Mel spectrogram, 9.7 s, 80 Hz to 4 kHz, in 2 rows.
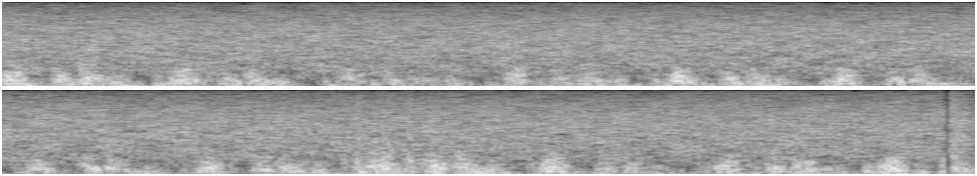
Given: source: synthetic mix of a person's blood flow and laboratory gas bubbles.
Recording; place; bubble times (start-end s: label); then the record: Doppler ultrasound of blood flow; precordium
6.56-7.04 s: bubbles
From the record:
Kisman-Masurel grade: 112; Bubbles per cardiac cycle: 1 to 2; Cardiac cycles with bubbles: 1 to 10%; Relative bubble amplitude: moderate (0.250 to 0.450); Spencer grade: 1 (occasional bubble signal discernible with the cardiac motion signal, with majority of cardiac periods free of bubbles); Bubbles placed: anywhere in the cardiac cycle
